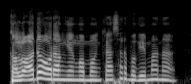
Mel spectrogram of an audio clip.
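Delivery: loud preacher's challenge; emphatic loud question. Real, not acted. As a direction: raise your voice to challenge the congregation. Preacher stresses a point to audience.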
